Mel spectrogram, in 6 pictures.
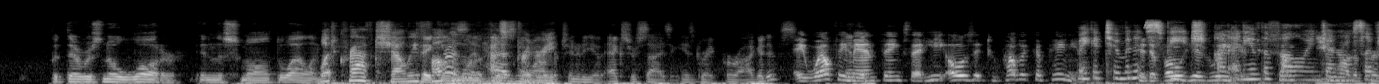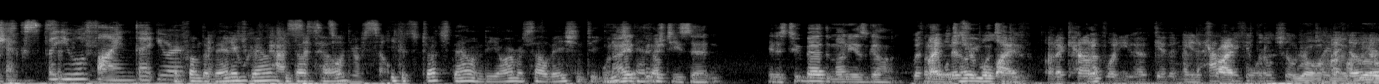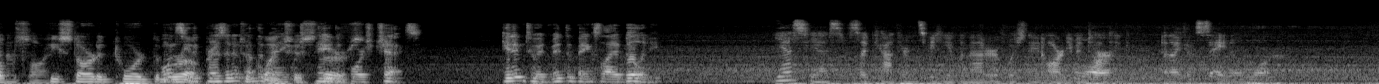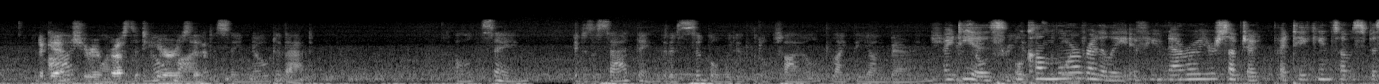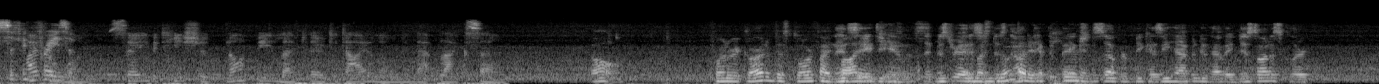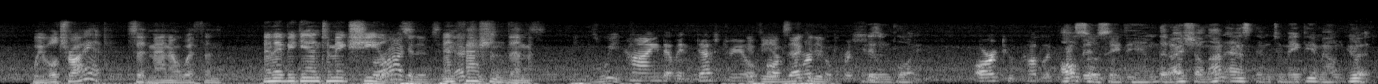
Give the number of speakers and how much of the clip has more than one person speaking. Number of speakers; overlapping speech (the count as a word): nine, about 38%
